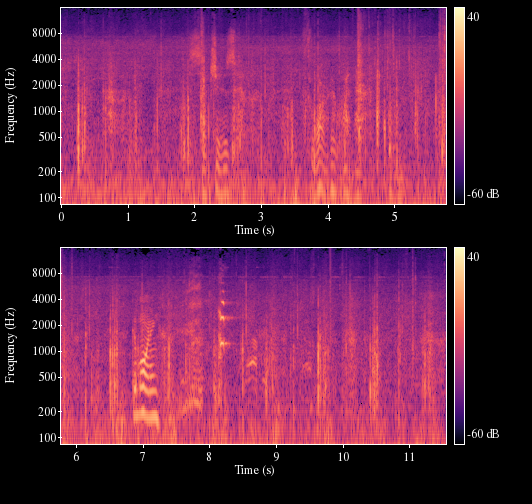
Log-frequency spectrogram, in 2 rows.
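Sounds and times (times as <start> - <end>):
pattering footsteps: 0.0 - 11.5
speech: 2.1 - 4.7, 6.9 - 7.8
small Jack Russell Terrier-Chihuahua type dog giving a sharp high-pitched bark: 7.8 - 9.6.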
